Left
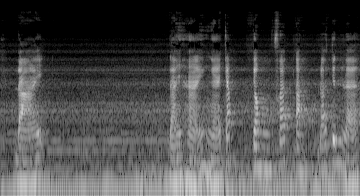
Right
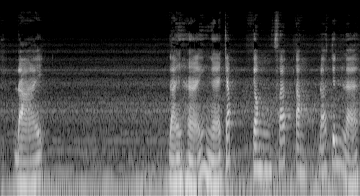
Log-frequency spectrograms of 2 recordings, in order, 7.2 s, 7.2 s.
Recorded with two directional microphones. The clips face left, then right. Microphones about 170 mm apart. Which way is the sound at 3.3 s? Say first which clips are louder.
Right 7 dB; 35° right (ahead or behind).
